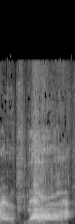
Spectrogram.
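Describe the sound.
A person's voice imitates a snarling growl, a short rough rise then a sustained, loud, raspy rumble lasting about a second before trailing off. No other sounds accompany it.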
